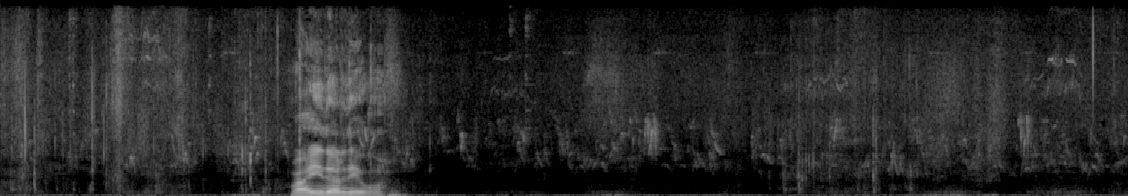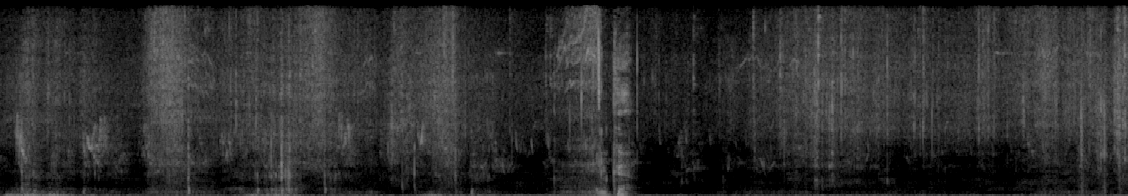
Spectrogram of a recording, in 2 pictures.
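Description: Hands press and pat loose soil with soft rustling.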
